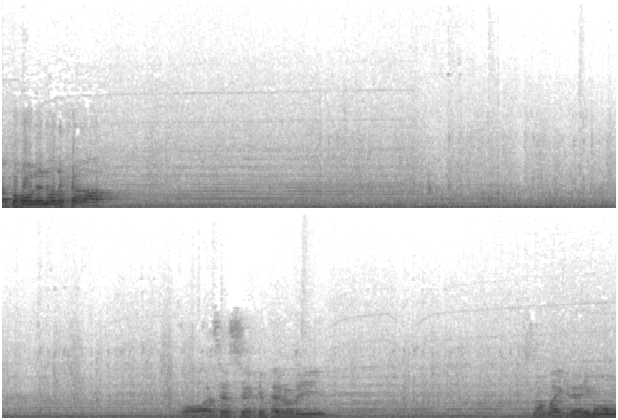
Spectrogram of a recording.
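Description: A racing car engine hums steadily and shifts pitch as it speeds up and slows down.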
